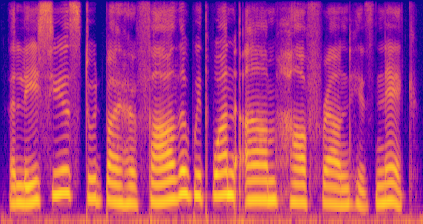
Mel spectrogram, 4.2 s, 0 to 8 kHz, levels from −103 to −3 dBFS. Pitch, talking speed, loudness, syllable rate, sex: 215 Hz, 170 wpm, -16 LUFS, 4.1 syllables/s, female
